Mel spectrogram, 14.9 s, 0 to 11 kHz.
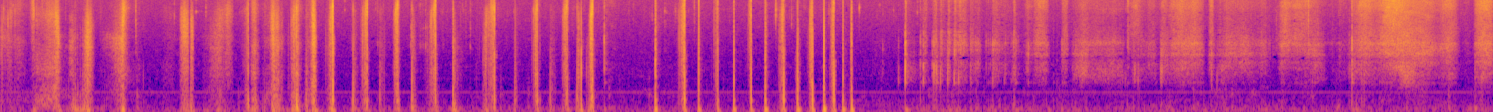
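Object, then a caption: Plastic handheld audio recorder. Fingertips tap rapidly on the body of a small black plastic Tascam handheld recorder held in one hand, with the recorder itself serving as the microphone. The result is a quick run of dry, short, bass-heavy thuds and scratchy patters. After about 8.5 seconds the tapping stops, leaving soft rustling, light scraping and a faint steady hum.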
